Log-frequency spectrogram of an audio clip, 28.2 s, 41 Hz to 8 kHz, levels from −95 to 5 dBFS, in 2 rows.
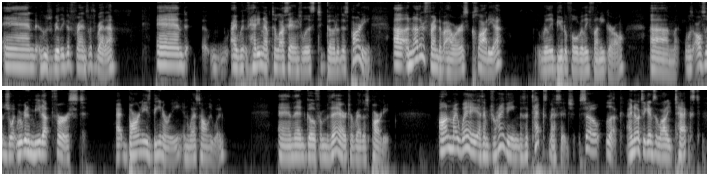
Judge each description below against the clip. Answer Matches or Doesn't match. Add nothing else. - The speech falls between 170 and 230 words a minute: Doesn't match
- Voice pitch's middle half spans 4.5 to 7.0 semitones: Doesn't match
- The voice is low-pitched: Matches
